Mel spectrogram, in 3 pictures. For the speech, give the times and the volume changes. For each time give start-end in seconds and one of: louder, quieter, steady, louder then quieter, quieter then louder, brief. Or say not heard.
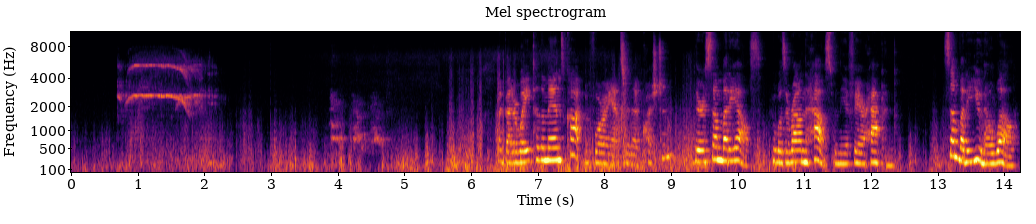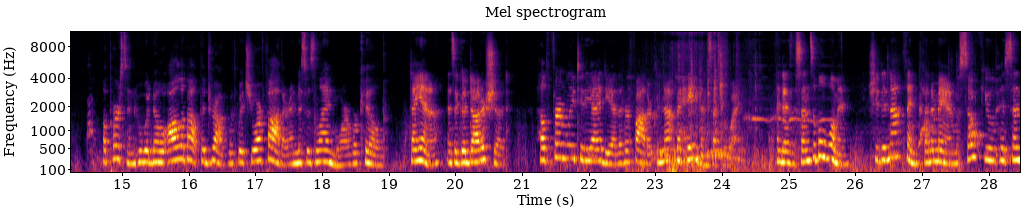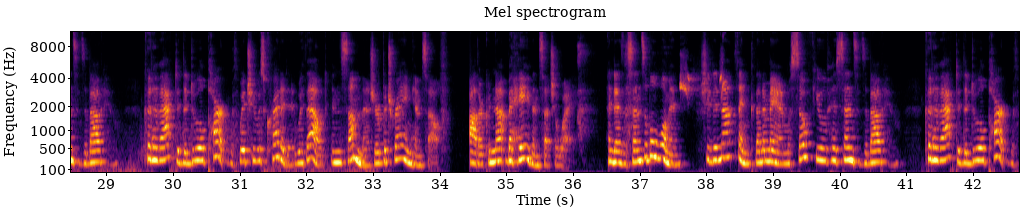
6.4-42.6 steady.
